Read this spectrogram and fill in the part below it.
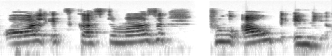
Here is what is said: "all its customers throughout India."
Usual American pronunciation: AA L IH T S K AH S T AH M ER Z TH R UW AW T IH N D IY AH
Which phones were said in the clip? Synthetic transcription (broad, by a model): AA L IH T S K AH S T AH M ER Z T R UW AW T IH N D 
